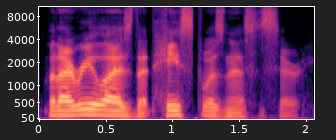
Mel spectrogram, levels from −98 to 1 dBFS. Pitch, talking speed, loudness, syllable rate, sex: 125 Hz, 205 wpm, -18 LUFS, 6.8 syllables/s, male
